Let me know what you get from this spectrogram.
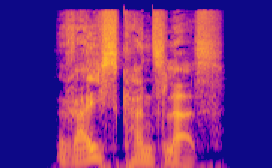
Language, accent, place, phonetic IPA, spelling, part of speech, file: German, Germany, Berlin, [ˈʁaɪ̯çsˌkant͡slɐs], Reichskanzlers, noun, De-Reichskanzlers.ogg
- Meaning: genitive singular of Reichskanzler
